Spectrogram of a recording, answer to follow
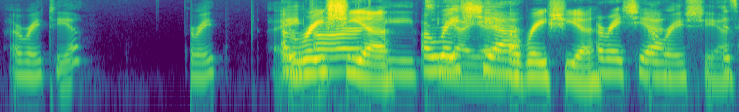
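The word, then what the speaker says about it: Aretia: Arathia. Arathia? Aratia. Aratia. Aratia. Aratia. Aratia. Is how she pronounces it on the book.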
